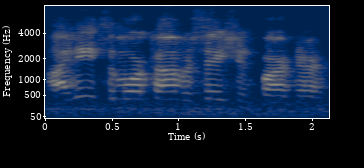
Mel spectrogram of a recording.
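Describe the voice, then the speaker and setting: Male voice, baffled cowboy chatbot: high, sharp, rambling drawl with endless questions. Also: fairly even intonation, a little fast, rough recording. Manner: drawling, calls everyone partner, rambling questions.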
